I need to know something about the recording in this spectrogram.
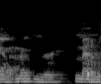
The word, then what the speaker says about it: Mandler: So now I've talked to your trainer a little bit, Brad Mandler, if I'm pronouncing that right? Yeah, Mandler.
